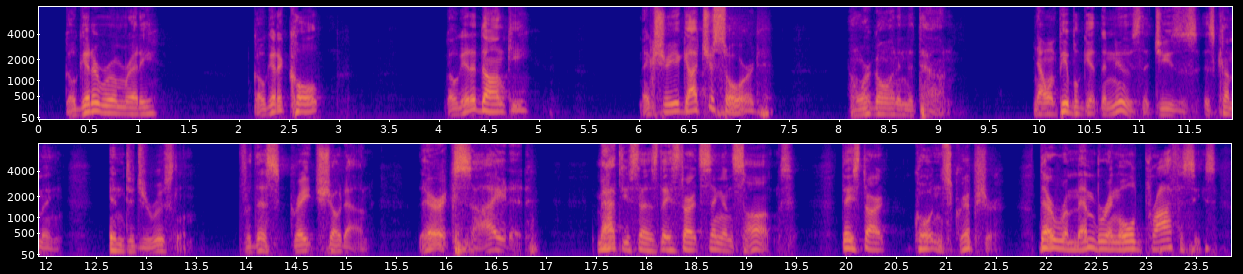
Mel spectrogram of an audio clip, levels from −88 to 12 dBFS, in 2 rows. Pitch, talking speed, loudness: 110 Hz, 140 wpm, -25 LUFS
